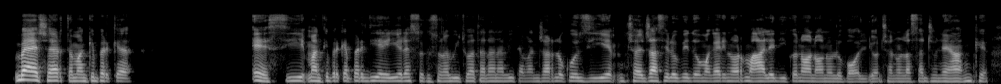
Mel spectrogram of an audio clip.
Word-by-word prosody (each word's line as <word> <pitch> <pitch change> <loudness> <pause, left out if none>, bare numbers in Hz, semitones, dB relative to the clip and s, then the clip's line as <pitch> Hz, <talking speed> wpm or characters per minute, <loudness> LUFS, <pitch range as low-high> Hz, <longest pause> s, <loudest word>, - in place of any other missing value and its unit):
Beh, 205 -2 +11
certo, 180 -3 +3
ma 155 - +3
anche 155 +2 -1
perché 155 -3 -2 1.2
Eh 175 -5 +5
sì, 165 +4 -3
ma 165 - +3
anche 165 +1 +2
perché 170 0 -3
per 170 -2 -2
dire 165 +1 -1
io 160 +1 -1
adesso 165 -1 -3
che 145 - -10
sono 145 +2 -5
abituata 150 0 -4
da 150 +1 -5
una 150 - -5
vita 150 0 -8
a - - -10
mangiarlo 150 +2 -5
così, 155 -1 -3
mhmm, 150 - -12
cioè 155 0 -1
già 160 +2 +4
se 165 +1 -4
lo 155 -1 -2
vedo 155 0 -4
magari 150 +1 -2
normale 155 -1 +2
dico: 145 0 -8
"No, 150 -1 +1
no, 140 -1 -2
non 140 - -7
lo 135 - -7
voglio." 130 +1 -6
Cioè 135 - -9
non 135 0 -8
l'assaggio 140 +1 -6
neanche. 145 +1 -1
155 Hz, 245 wpm, -26 LUFS, 145-160 Hz, 1.2 s, Beh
